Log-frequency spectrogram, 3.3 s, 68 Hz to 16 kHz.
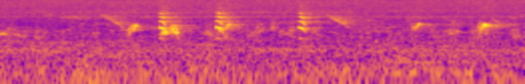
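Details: Red-breasted flycatcher at Mehrun Lake, 20 November 2023, giving faint, short, sharp chips spaced irregularly about half a second to a second apart, over a steady low rumble of background noise.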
